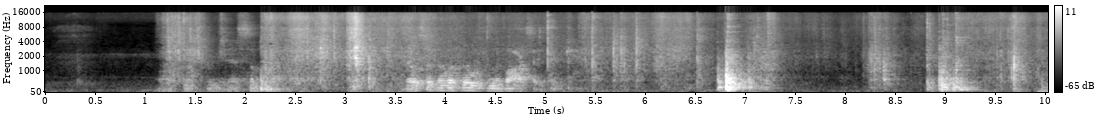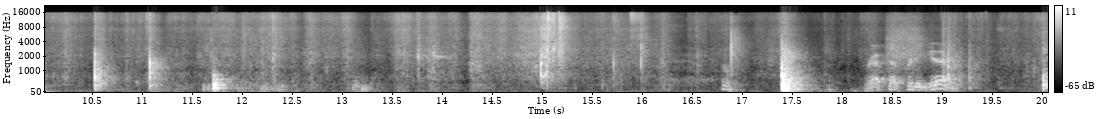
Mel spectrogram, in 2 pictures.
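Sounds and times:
bubble wrap crinkling: 0:01.2 - 0:20.0.

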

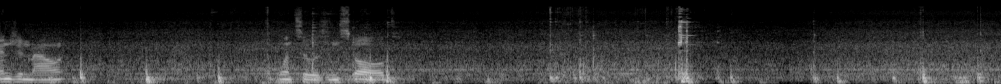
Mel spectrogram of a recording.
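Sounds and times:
rubber mount knocking on steel: 0:00.7 - 0:02.8, 0:06.7 - 0:10.0.

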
